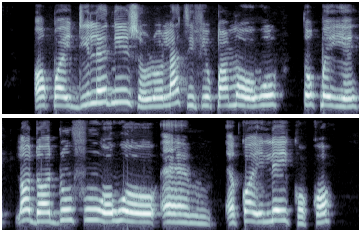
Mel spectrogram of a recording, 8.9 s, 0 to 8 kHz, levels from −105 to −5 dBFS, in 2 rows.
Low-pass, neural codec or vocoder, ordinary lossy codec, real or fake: 7.2 kHz; none; none; real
